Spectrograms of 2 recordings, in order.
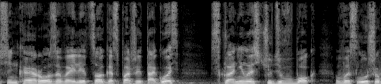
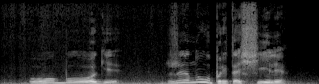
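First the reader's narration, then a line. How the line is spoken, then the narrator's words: Sighing. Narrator (Russian): вздохнул он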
